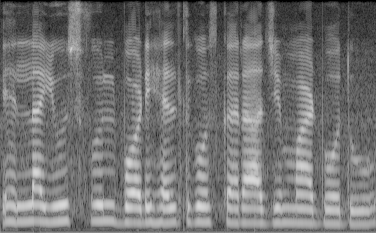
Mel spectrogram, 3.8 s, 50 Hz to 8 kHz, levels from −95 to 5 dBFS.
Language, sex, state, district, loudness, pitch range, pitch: Kannada, female, Karnataka, Raichur, -17 LUFS, 180-200 Hz, 190 Hz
